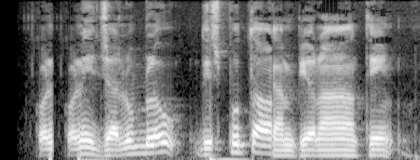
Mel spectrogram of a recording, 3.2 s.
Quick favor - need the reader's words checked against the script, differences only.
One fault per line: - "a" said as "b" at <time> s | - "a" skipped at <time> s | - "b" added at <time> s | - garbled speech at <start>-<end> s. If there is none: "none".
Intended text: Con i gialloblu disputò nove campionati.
- "con" added at 0.5 s
- "nove" skipped at 2.0 s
